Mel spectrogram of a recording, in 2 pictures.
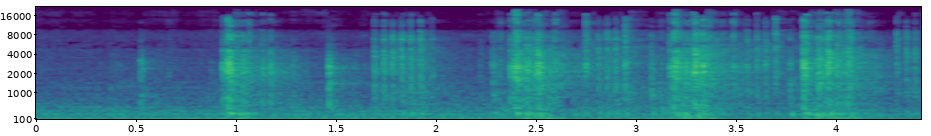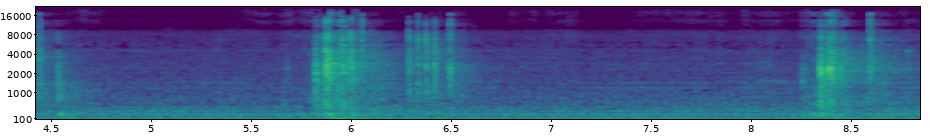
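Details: Honda CRF250R during a rebuild: irregular, sharp, dry metallic clicks and taps from the top end; a loose rocker arm not engaging the cam lobe was found, and the owner wonders whether the piston is hitting a valve.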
